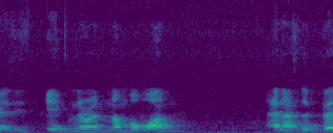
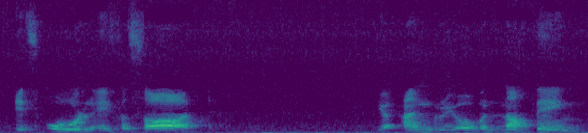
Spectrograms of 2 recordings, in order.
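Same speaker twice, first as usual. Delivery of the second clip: normal talking voice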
